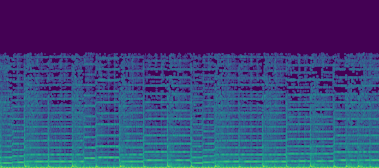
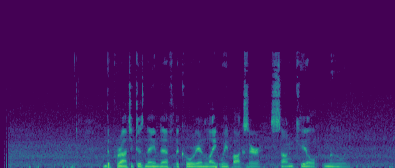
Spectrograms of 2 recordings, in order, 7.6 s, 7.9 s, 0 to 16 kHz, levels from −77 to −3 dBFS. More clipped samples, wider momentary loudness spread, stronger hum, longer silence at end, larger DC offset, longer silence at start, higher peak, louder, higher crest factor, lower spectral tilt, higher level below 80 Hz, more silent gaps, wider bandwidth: neither; second, 0 LU vs 22 LU; neither; about the same, 0 s vs 0 s; neither; second, 0 s vs 0.15 s; about the same, -10 dBFS vs -8 dBFS; first, -23 LUFS vs -28 LUFS; second, 10 dB vs 22 dB; about the same, -5 dB/octave vs -5.5 dB/octave; first, -22 dBFS vs -52 dBFS; neither; about the same, 11.5 kHz vs 11.5 kHz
